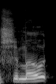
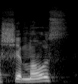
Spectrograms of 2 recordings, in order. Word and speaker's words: Shemot: And the name for the book of Exodus comes from the Hebrew Shemot, or Shemos, which is how it's pronounced in some translations, which in the English is translated Exodus.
